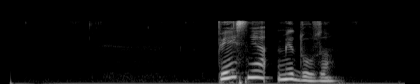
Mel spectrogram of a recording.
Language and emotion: Russian, neutral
